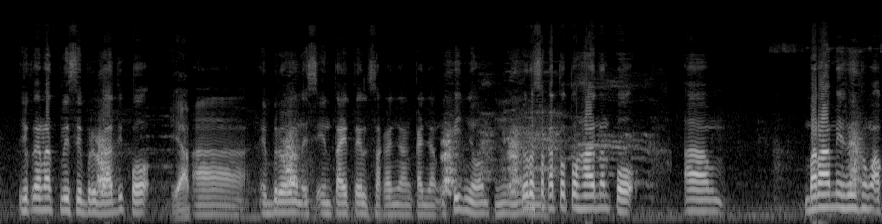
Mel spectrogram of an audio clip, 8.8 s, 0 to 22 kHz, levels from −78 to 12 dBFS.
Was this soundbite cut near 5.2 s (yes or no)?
no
